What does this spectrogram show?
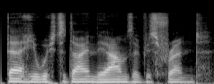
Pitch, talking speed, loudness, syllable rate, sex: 115 Hz, 310 wpm, -16 LUFS, 6.1 syllables/s, male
